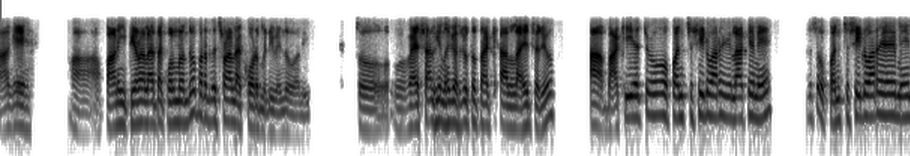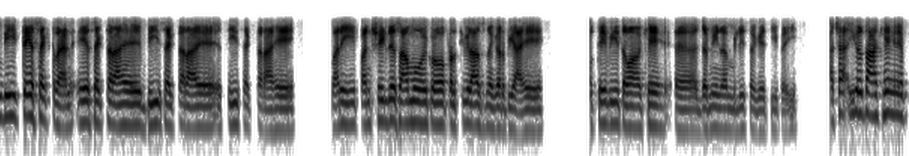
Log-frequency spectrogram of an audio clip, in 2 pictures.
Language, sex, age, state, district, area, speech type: Sindhi, male, 60+, Rajasthan, Ajmer, urban, conversation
